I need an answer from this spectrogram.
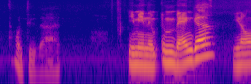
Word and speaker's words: Mbenga: Like It's Starrat, Mbenga. Mbenga. It's Mbenga. Mbenga. How hard is Mbenga. that? Mbenga. It's got a thing in there, and then there's no vowel, and it's probably an African dialect, and so it's Mbenga, right?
